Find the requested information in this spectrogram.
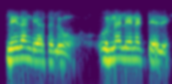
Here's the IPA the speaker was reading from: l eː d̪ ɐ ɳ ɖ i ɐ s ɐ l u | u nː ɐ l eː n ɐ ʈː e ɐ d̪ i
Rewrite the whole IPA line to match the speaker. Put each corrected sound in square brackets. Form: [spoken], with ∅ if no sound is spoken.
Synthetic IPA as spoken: l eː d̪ ɐ ɳ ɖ i ɐ s ɐ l u | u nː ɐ l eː n ɐ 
